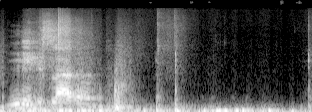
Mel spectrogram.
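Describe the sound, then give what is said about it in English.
A chair scrapes across the floor with a squeaky, grinding drag lasting about a second, followed by a few short knocks and bumps as it settles. “Oh, well, turn your chair.”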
